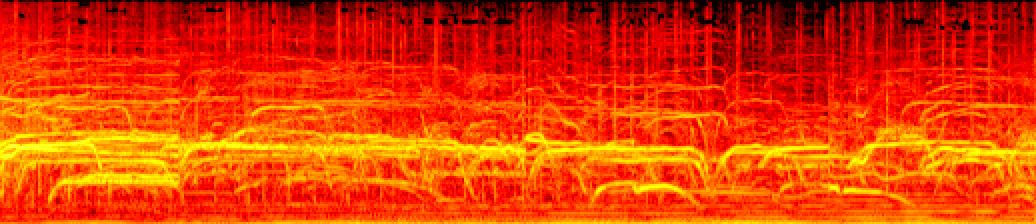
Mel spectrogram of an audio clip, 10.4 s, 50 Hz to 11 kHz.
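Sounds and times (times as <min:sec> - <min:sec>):
large excited crowd cheering and shouting: 0:00.0 - 0:10.3.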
